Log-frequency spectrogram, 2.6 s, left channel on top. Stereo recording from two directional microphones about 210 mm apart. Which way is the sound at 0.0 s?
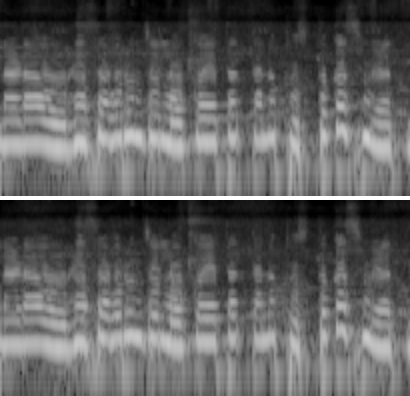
25° right (ahead or behind).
